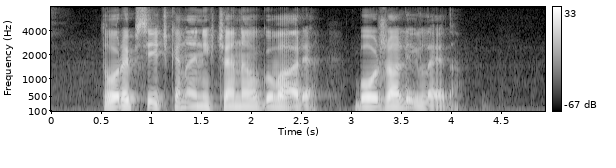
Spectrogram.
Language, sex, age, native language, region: Slovenian, male, 18-29, Slovenian, Southeast Slovenia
